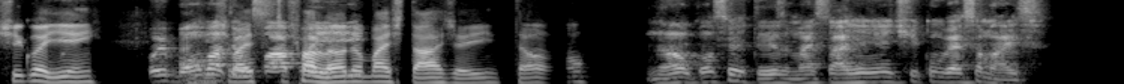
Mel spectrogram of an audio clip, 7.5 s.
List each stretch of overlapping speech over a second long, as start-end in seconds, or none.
1.2-2.5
